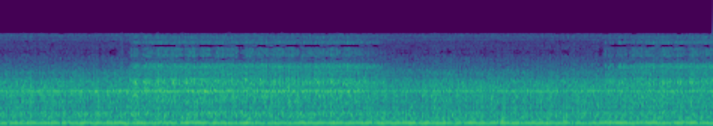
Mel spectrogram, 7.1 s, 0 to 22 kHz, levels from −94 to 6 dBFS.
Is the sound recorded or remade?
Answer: remade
